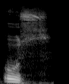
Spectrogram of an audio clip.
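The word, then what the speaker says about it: Ouse: Сейчас это название произносится «ус», но в Старой Англии оно рифмовалось со словом «маус».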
